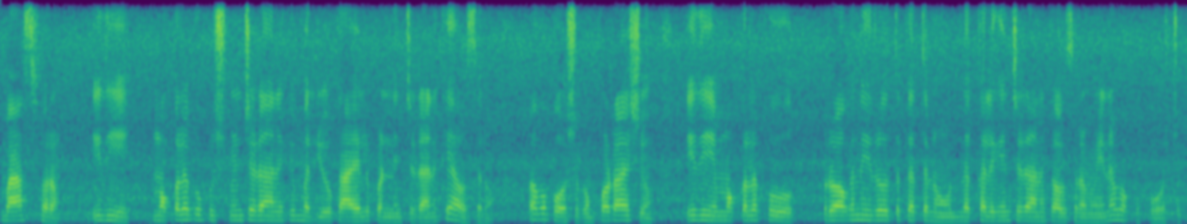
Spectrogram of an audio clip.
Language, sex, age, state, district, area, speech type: Telugu, female, 18-30, Andhra Pradesh, Konaseema, rural, spontaneous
